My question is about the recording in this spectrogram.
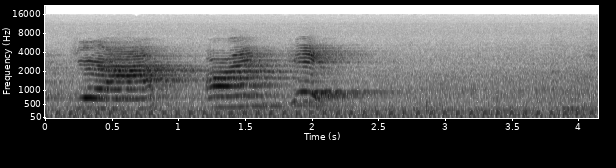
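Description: A young child's high-pitched voice making three short calls in the first two seconds, over a steady low hum.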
